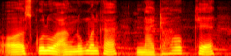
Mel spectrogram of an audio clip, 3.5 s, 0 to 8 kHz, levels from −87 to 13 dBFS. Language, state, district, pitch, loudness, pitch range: Kokborok, Tripura, West Tripura, 140 Hz, -16 LUFS, 125-150 Hz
